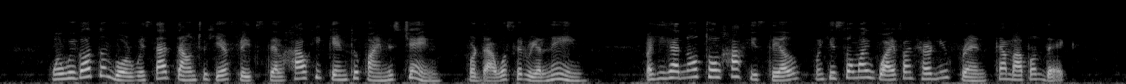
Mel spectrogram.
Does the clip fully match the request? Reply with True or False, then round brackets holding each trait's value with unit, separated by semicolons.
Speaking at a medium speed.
False (245 wpm)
